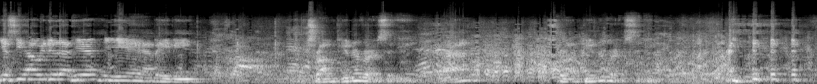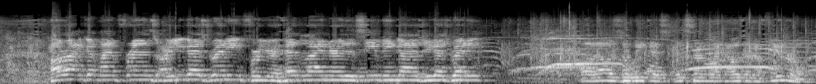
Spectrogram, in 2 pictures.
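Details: Adult male comedy host on stage; typical speech.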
